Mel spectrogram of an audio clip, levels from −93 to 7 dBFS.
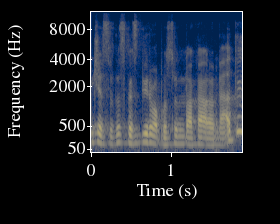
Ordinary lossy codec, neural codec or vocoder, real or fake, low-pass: Opus, 16 kbps; autoencoder, 22.05 kHz, a latent of 192 numbers a frame, VITS, trained on one speaker; fake; 9.9 kHz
